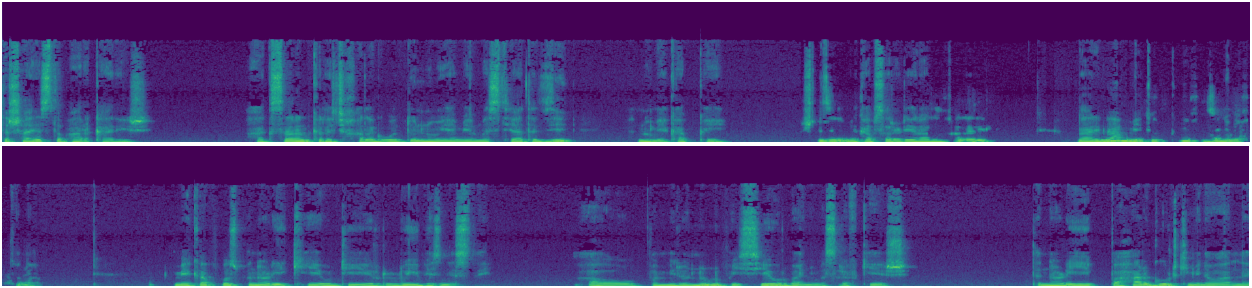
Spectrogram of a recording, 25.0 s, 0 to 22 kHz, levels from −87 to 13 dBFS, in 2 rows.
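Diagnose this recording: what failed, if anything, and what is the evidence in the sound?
Call processing failed, shown as speech suppressed in double talk. The speech dips by about 15 dB at 7.99–8.62, 9.29–9.90 and 10.34–10.39 s, and by about 20 dB at 11.38–12.72 s. The likely cause is the echo canceller attenuating the near talker during overlap.

The other side's voice is leaking through from 12.12 to 12.88 s, also a call-processing fault. A second voice sits about 15 dB below the speech. The echo canceller likely left residual loudspeaker echo in the microphone signal.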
